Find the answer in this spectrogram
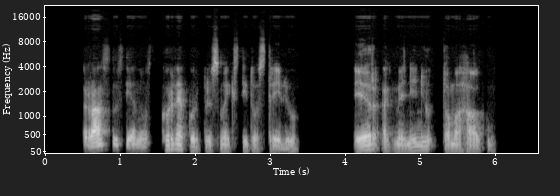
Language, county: Lithuanian, Marijampolė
